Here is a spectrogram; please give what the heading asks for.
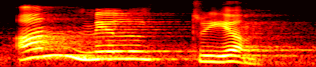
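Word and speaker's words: Unniltrium: How will you pronounce this one? Uniltrium.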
